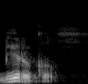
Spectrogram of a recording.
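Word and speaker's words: miruku (ミルク): and we looked up at the character for milk and pronounced it miruku.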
